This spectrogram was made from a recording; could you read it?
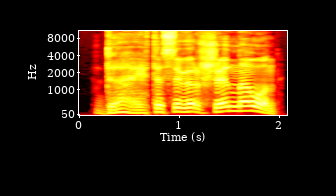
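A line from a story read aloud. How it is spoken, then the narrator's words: Exclamation. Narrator (Russian): воскликнула Брике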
